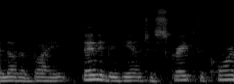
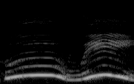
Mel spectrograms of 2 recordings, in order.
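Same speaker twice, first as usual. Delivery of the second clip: very high, loud, drawn-out whoop; whooping yell; 12 semitones higher, 12 dB louder than usual. A narrator's reading. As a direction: whoop as the chase begins. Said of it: "yelled Billy".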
